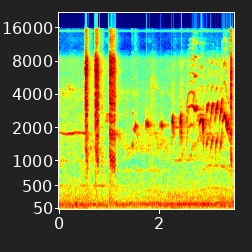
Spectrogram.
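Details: Ketrekan of a female white-rumped shama, a call used to stir males into singing: three harsh raspy bursts in quick succession, then a run of short whistled notes rising into a fast, rolling warbled trill.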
